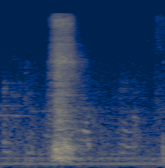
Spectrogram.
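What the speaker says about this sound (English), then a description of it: "I have to sneeze." A single person sneezes once, a sharp, fairly near burst that stands alone briefly in a quiet indoor room.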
